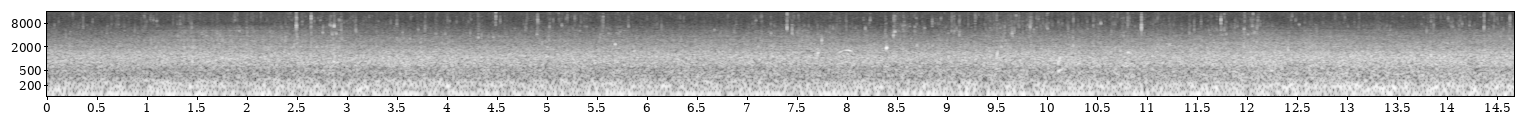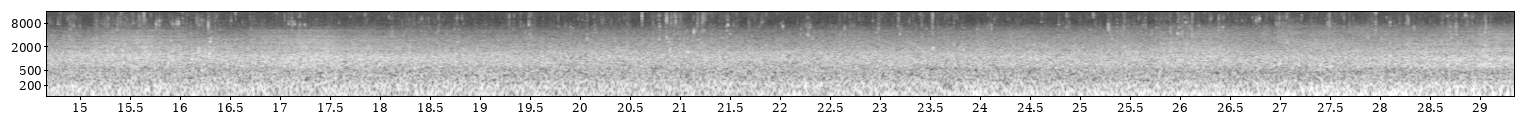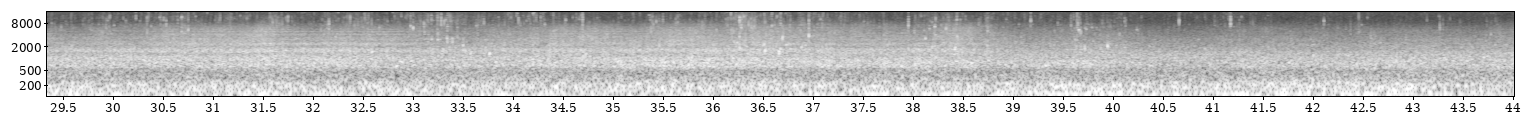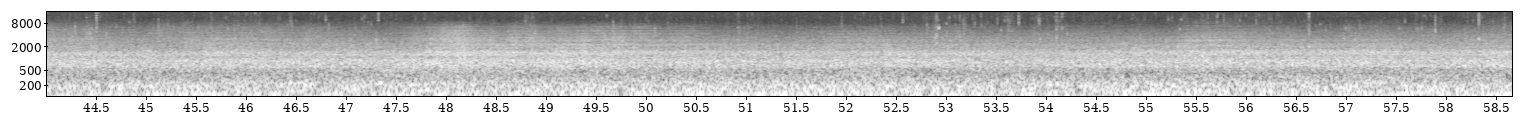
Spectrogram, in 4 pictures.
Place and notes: Südbrücke, Rheinufer, Köln - ships and train
near Südbrücke (train bridge), river Rhein, ships passing and a train.
(Sony PCM D-50)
